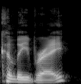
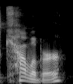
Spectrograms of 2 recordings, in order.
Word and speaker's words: Calibre: I have been told it's not Calibre. It is Calibre.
